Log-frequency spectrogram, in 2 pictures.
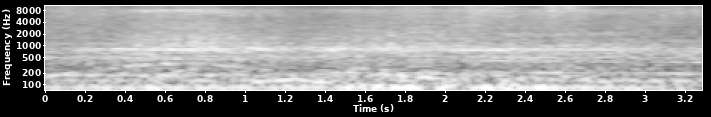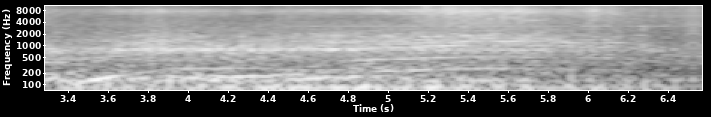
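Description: Car engine in GTA 5 while driving, a loud sustained motor roar with shifting revs that gradually eases off toward the end, no talk.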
